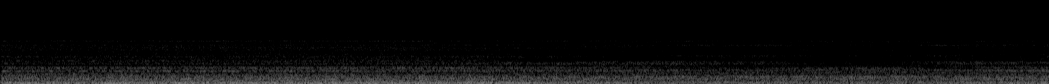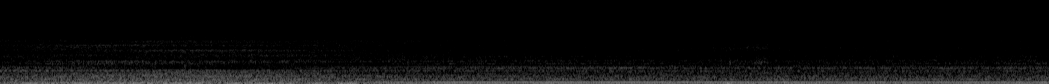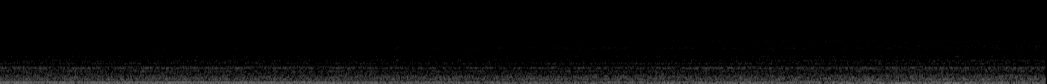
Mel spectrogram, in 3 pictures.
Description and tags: A recording of a backroom with the extractor fans running, the audio is low in pitch and can be used in instances like machinery rooms, all of my sounds come uncompressed or processed. this means there may be unwanted background noise/ sound that you can remove or not at your will.
Equipment Used:
Tascam DR40 W/ Built In Stereo Microphone
File Information:
Stereo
